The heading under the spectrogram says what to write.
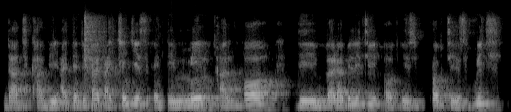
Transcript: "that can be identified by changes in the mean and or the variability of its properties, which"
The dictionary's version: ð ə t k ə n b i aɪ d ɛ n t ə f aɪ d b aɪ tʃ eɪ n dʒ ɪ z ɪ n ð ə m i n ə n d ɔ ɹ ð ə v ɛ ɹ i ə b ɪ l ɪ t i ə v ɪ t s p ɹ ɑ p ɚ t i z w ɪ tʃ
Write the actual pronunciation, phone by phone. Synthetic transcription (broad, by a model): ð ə t k ə n b i aɪ d ɛ n t ə f aɪ d b aɪ tʃ eɪ n dʒ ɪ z ɪ n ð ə m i n ə n d ɔ l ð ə v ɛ ɹ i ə b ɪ l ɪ t i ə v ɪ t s p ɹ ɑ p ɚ t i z w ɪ tʃ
